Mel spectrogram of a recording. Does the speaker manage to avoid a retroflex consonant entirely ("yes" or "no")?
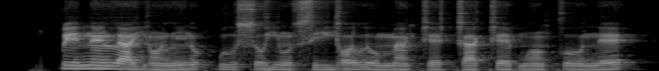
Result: yes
